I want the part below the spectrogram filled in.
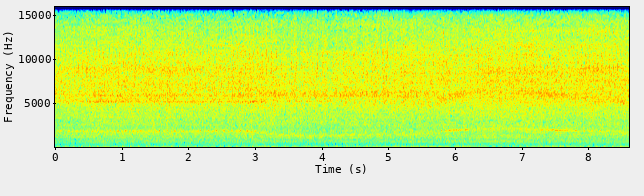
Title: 1989 Buick Century 3.3L won't start, runs then quits, rough poor idle, bad faulty fuel injector.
